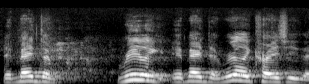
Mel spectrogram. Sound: chuckle

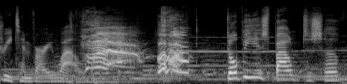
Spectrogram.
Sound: Dobby screams

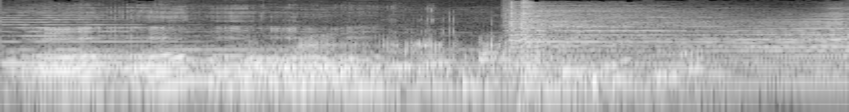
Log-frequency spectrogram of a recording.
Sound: laughing

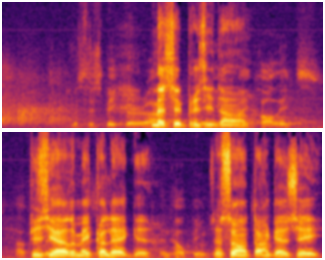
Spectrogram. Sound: applause

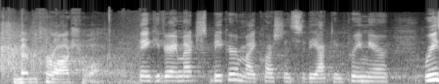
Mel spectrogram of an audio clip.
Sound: applause

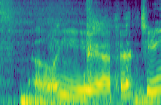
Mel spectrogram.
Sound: groans

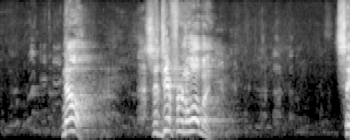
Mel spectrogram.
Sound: congregation laughing

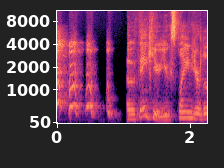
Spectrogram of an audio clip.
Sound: laughs

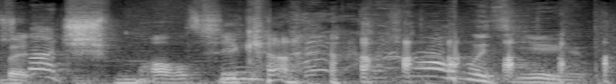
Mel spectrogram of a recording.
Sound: laughing kiddingly

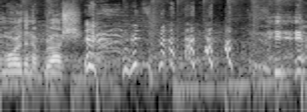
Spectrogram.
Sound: laughs

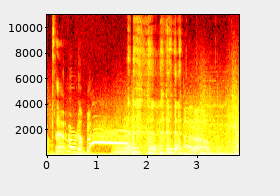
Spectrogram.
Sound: Robotnik screams; chuckles

